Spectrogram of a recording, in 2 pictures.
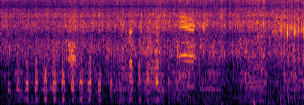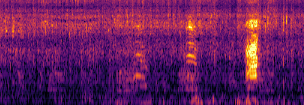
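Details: On a farm with waterbirds, a couple of African geese meet, calling in quick short honks that give way to longer arched nasal notes, with splashing and other fowl noises in the background.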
